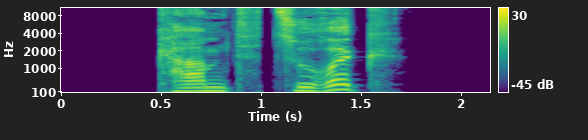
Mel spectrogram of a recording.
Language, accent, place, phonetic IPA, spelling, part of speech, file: German, Germany, Berlin, [ˌkaːmt t͡suˈʁʏk], kamt zurück, verb, De-kamt zurück.ogg
- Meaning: second-person plural preterite of zurückkommen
